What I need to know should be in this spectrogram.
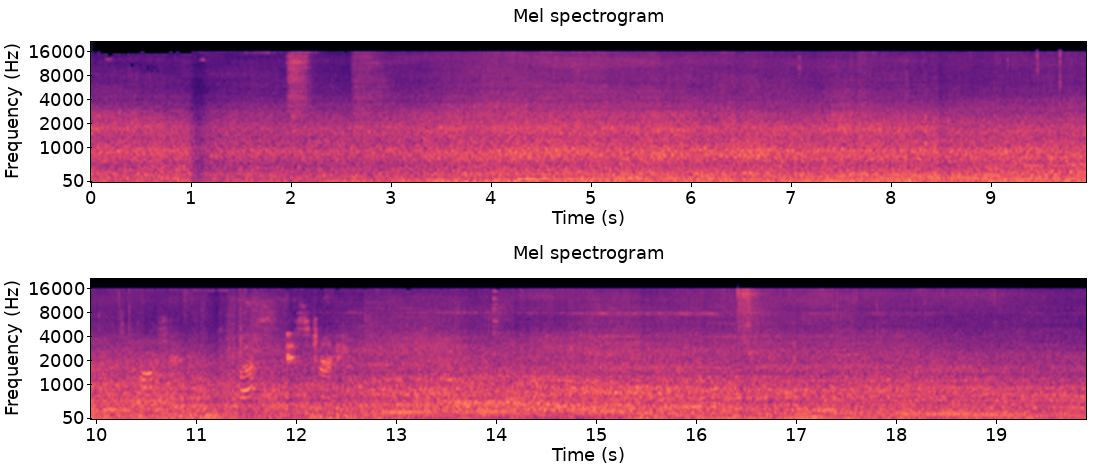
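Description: City traffic rumbles steadily outdoors at night.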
